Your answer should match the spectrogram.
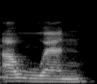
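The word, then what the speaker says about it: Awen: each of them and it's called the owlen a-w-e-n i think they pronounce a when but it's kind of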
